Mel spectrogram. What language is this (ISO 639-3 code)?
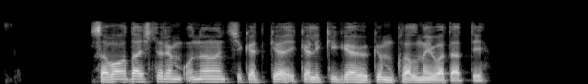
uig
